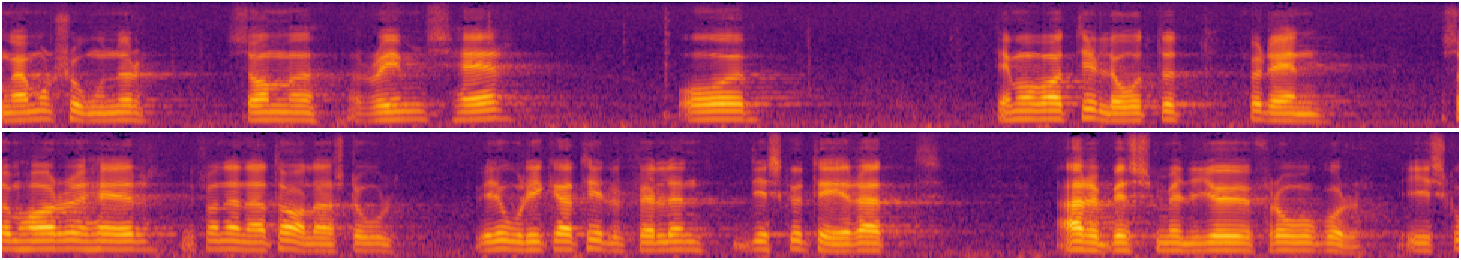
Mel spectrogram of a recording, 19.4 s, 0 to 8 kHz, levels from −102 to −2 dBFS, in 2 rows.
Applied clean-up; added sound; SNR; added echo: none; none; none; none.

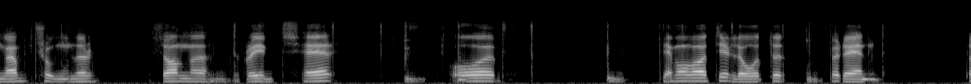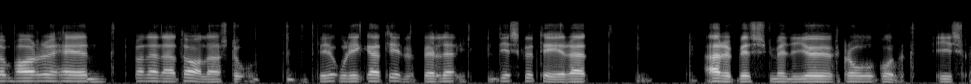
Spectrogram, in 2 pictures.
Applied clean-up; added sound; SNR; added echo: neural diffusion model UNIVERSE++.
